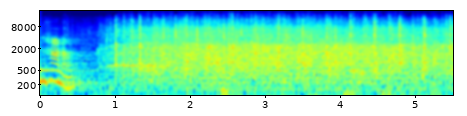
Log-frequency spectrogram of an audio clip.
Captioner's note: applause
